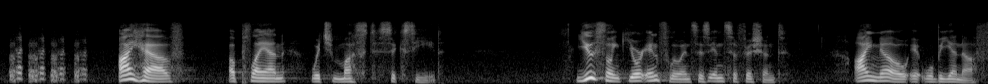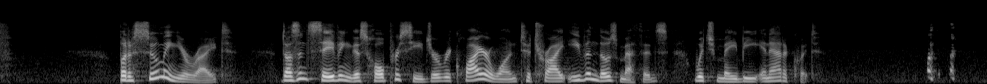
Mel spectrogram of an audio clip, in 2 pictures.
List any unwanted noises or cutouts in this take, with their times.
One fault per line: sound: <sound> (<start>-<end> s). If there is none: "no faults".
sound: laugh (0.1-0.9 s)
sound: laugh (19.1-19.5 s)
